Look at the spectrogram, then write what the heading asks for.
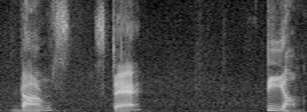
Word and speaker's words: Darmstadtium: ঠিক আছে একটু ঝামেলার নাম্যা এটাকে বলা হয় ডারমস স্ট্যাটিম এভাবে উচ্চারণ করা হয় আর কি সো এটাকে আসলে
